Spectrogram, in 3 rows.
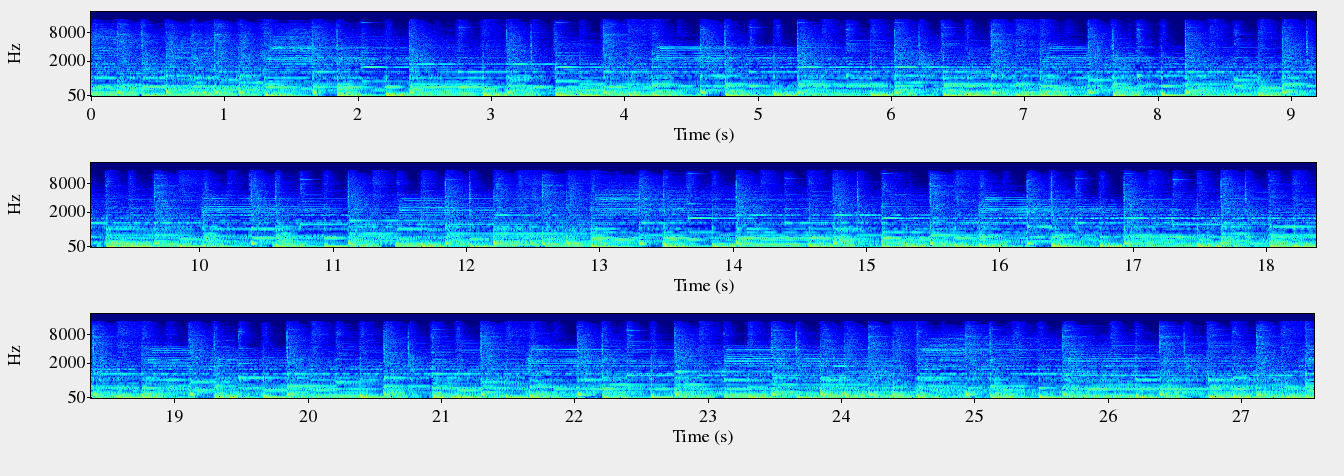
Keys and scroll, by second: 7.0 ctrl+d.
